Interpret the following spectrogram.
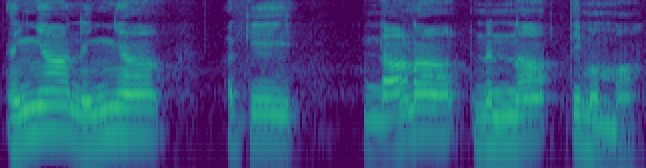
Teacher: ਅਨੁਨਾਸਕ ਵਿਅੰਜਨ ਉਹ ਧੁਨੀਆਂ ਹਨ ਜਿਨ੍ਹਾਂ ਦੇ ਉਚਾਰਨ ਸਮੇਂ ਕੁਝ ਆਵਾਜ਼ ਨੱਕ ਵਿੱਚੋਂ ਨਿਕਲਦੀ ਹੈ।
